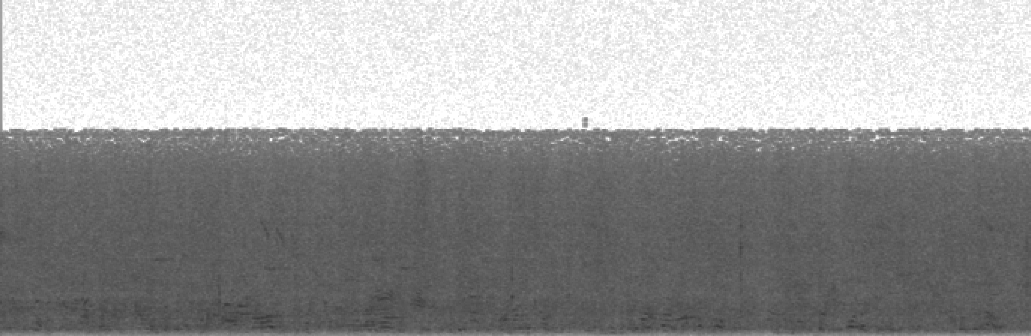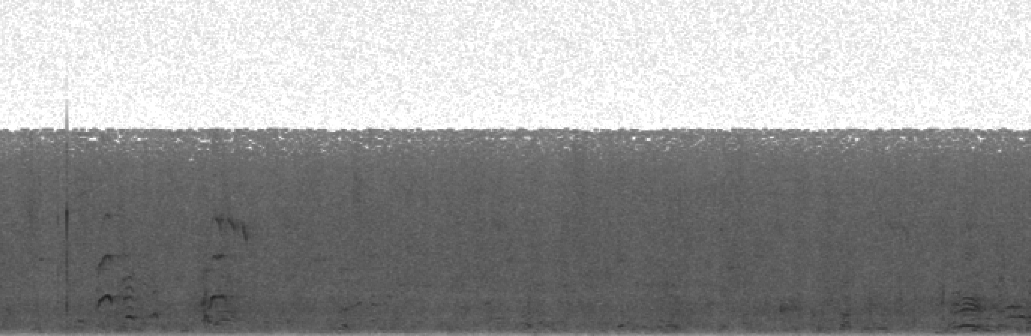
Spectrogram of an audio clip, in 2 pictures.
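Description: Children shriek and call out while playing in water.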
